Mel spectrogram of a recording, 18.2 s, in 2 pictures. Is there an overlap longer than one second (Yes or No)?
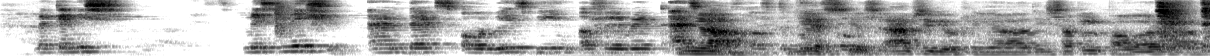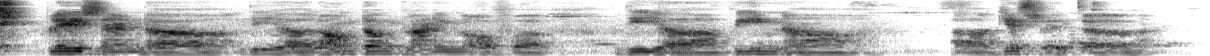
Yes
